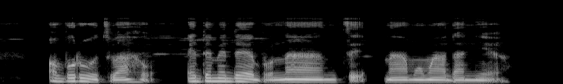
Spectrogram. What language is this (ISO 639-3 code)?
ibo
